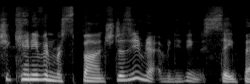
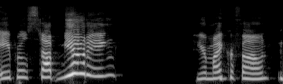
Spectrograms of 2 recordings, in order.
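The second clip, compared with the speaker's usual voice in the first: very high, shrill, loud, mock-angry fake-mad tone; 11 semitones higher, 6 dB louder than usual. Showing how they would sound if genuinely mad at April: pretend mad scolding. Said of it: "if I was genuinely mad at you and I was like".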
